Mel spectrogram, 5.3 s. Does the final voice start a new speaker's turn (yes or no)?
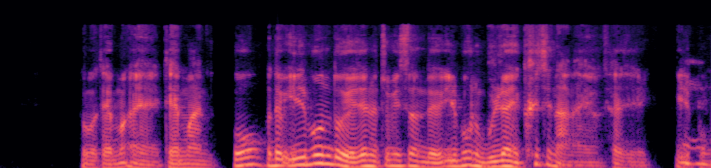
yes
